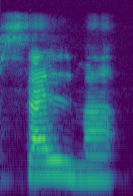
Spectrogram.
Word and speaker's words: Salma: So when you pronounce, you will only pronounce with one count, Salma.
